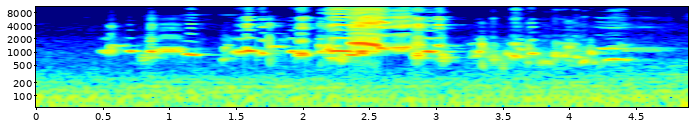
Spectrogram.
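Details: Australian magpie; call; greeting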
